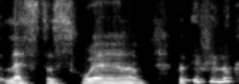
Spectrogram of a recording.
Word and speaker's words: Leicester: the centre of London, there's a square called Leicester Square.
